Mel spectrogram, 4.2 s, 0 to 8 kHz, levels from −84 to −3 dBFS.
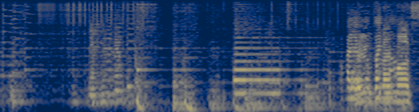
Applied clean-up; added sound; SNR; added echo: neural mask model RNNoise.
